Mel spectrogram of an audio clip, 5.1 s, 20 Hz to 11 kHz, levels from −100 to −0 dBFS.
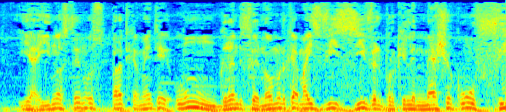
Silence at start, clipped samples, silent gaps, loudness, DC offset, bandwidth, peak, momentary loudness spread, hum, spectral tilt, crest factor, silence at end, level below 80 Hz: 0 s; under 0.1%; none; -23 LUFS; under 0.1%; 10.5 kHz; -10 dBFS; 5 LU; none; -5 dB/octave; 12 dB; 0 s; -36 dBFS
